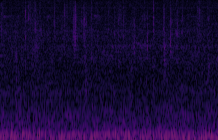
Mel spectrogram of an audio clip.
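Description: Low rumble of wind and handling noise on a moving handheld microphone, with a few light scattered clicks such as footsteps or bicycle rattle.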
